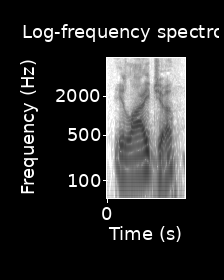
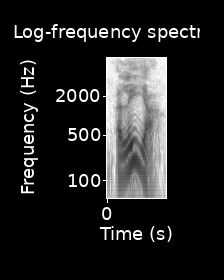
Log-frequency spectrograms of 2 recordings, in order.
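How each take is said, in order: First: The name is said with an English pronunciation. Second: The name is said with a Hebrew pronunciation. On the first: "names like Elijah" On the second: "they pronounced the words in the Hebrew pronunciation"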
